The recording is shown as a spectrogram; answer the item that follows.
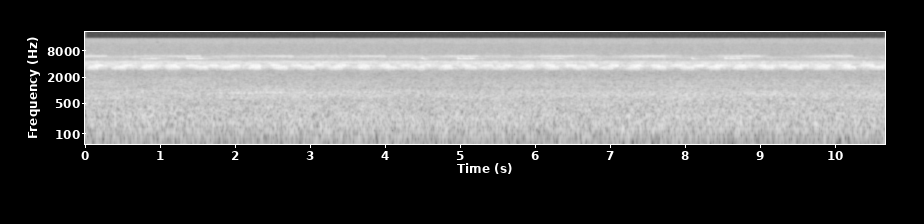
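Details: Forest insects of autumn at night, Tsukimi no Mori lookout over the Nobi Plain, Gifu, Japan: a constant high-pitched chirring wall of sound, steady and slightly wavering, topped by intermittent thin trills.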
